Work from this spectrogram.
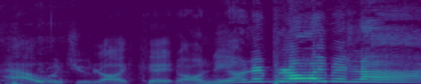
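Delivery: very high, very loud, swooping sing-song delivery. Showing a favorite line from Muppet Christmas Carol: Michael Caine impression. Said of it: "I like to do my Michael Caine".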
